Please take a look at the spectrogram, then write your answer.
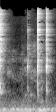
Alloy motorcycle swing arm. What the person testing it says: Hindi siya tunog lata mga lods. Tunog makapal siya.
